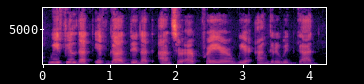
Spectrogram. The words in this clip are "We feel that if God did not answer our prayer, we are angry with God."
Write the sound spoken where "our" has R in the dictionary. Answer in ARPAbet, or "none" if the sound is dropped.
W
